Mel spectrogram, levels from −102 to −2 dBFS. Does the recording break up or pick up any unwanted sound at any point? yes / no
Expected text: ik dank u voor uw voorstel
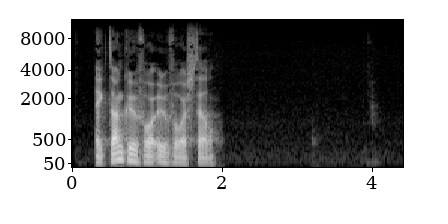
no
